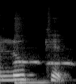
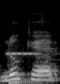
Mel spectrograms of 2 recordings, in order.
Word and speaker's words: looked: and i often say it's not look at it's looked with a sound at the back yeah again there it's a kt kind of sound so we say i looked at the picture yesterday so you quickly roll the k sound into the t sound so i looked at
